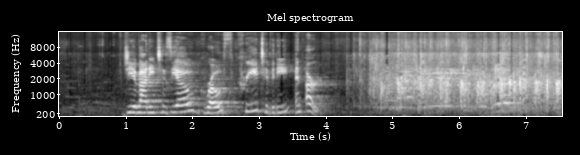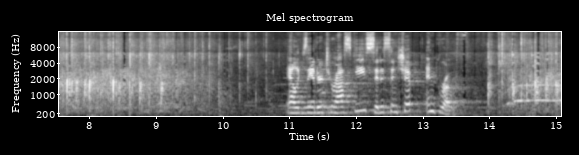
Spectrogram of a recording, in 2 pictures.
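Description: A woman announces over a loudspeaker in a large hall.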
